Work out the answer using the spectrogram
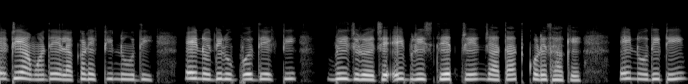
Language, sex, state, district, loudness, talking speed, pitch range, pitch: Bengali, female, Jharkhand, Jamtara, -18 LUFS, 190 wpm, 230-250 Hz, 240 Hz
